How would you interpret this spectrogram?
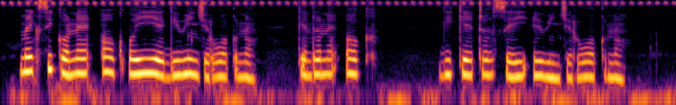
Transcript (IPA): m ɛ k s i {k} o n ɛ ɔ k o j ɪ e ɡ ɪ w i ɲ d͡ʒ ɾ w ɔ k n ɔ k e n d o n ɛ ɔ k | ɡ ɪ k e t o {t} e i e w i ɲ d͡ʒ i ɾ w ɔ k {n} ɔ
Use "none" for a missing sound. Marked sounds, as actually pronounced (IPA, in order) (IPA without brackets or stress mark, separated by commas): k, s, n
